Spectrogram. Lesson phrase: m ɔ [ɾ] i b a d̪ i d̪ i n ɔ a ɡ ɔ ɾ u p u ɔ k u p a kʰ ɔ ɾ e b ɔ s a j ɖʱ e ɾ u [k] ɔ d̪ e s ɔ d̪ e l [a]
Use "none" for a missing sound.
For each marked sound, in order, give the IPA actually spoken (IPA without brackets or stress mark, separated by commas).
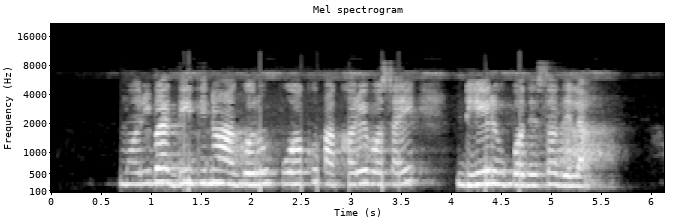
ɾ, p, a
